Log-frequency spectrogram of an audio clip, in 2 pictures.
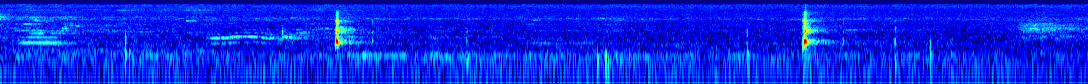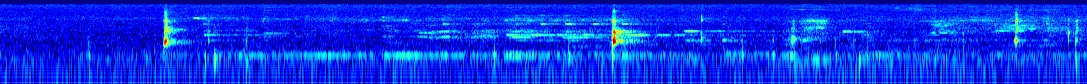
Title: THE CUTEST BABY GETS THE HICCUPS! 🍼 #baby #shorts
